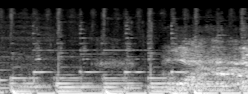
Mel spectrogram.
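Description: Background music with a steady beat of about two beats a second over sustained tones.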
